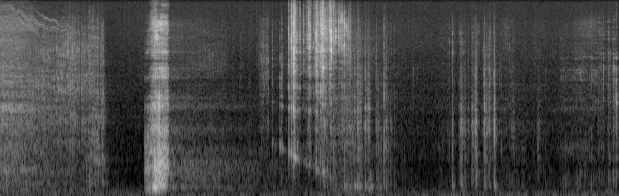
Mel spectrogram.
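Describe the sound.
Potato chips crunch as they are bitten and chewed: one sharp, loud crunch, then a cluster of brittle crackles and a few fainter chewing crunches, with no talking.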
